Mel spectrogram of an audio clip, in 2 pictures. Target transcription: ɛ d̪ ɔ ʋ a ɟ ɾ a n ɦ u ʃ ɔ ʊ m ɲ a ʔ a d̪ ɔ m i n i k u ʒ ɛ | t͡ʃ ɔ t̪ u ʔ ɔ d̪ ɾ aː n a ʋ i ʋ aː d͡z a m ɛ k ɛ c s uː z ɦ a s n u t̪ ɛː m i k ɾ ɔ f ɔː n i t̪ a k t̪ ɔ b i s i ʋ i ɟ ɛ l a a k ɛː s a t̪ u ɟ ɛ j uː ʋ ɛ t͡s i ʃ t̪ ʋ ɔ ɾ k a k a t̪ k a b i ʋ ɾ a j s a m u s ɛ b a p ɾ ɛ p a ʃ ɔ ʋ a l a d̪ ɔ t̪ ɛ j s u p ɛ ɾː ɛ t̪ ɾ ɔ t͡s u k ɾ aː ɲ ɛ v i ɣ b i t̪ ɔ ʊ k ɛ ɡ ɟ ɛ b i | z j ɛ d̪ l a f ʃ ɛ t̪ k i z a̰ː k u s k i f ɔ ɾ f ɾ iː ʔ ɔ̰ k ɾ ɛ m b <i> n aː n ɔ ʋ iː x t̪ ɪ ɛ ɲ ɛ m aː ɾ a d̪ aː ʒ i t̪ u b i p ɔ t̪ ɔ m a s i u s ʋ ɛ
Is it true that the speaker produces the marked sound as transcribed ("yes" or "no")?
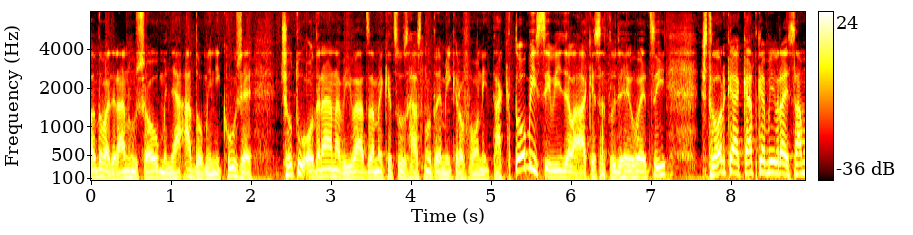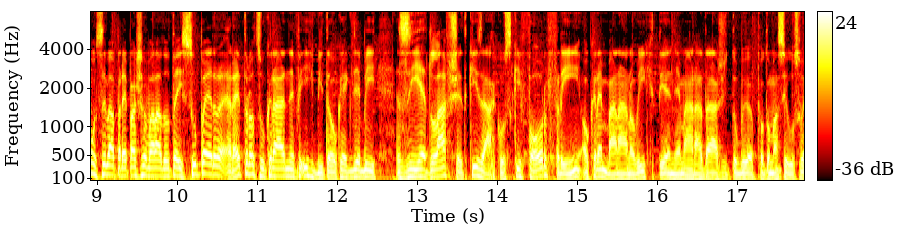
no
